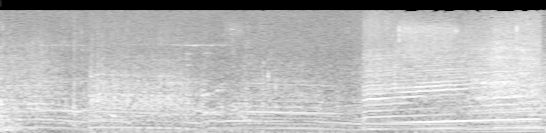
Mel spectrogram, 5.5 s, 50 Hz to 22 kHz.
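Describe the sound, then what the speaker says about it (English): Clio touring race cars in the rFactor2 racing game come down Paddock Hill, their engines droning and shifting pitch as they pass in a close pack, with revs swelling and dropping and a sharper engine note cutting in near the end. "You can see the cars coming down Paddock Hill in front of us."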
